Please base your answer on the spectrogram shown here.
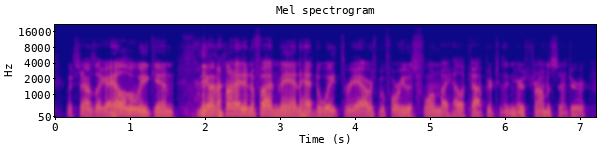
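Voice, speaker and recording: A man's voice: medium pitch, a little fast, smooth, dry recording, studio quality. An American man co-hosting a comedy podcast, reading out news stories in casual chat and laughing often between lines. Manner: laughs often while reading headlines aloud. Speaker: podcast co-host.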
